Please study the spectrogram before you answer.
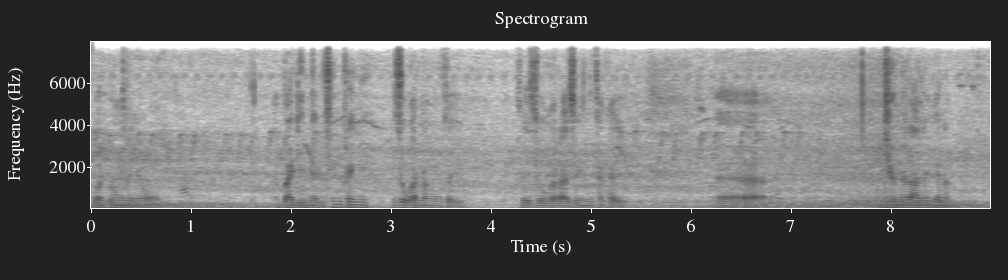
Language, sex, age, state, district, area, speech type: Bodo, male, 18-30, Assam, Udalguri, rural, spontaneous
